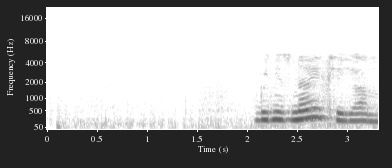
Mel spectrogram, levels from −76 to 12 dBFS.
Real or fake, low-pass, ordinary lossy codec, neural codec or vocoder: real; 5.4 kHz; AAC, 32 kbps; none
